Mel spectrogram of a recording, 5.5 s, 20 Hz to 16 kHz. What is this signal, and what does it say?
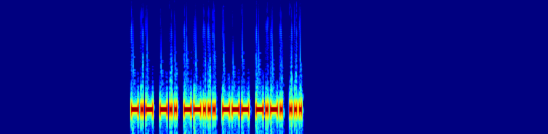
Morse code, heard as a keyed tone, about 52 wpm, 700 Hz. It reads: KD7OCS
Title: USA Call Signs - 6 Characters - Repeated 3x - 50wpm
